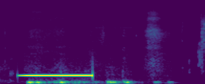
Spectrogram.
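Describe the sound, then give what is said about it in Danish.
A single steady telephone ringing tone while placing a call to a man in Ringe, a pure hum lasting about a second, while low murmuring voices carry on underneath and continue after it stops. “Øh, men de har startet et nyt hold op, og jeg synes lige, vi skal ringe til ham og høre. Vi skal ringe til ham fra Ringe.”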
